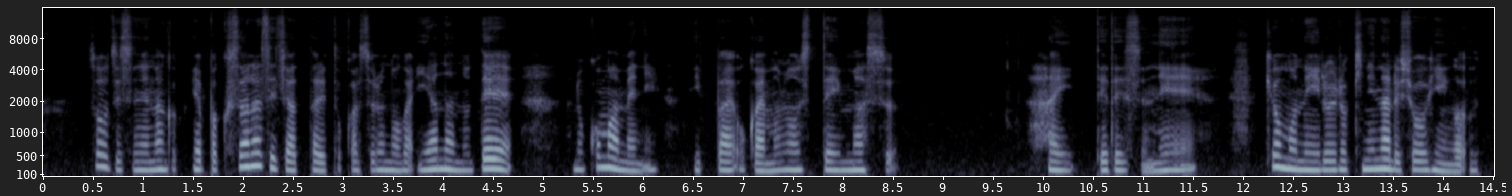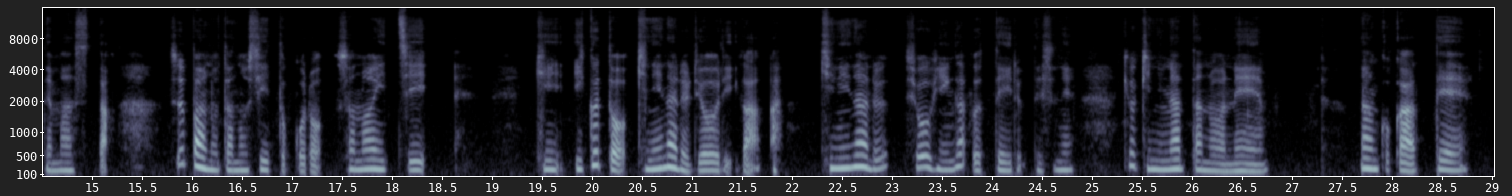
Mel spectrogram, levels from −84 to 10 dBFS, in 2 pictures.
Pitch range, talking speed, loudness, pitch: 180-215 Hz, 275 characters per minute, -27 LUFS, 190 Hz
